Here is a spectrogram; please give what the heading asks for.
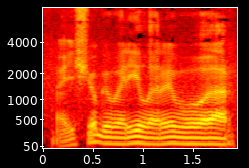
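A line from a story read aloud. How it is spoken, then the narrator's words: Mutter to no one. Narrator (Russian): пробормотал он, никому не обращаясь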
